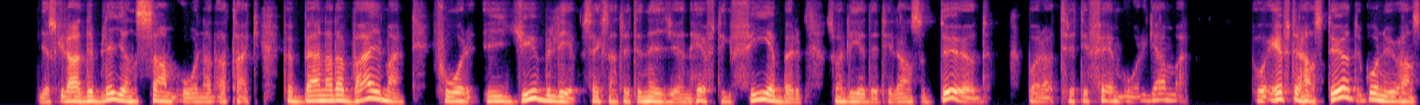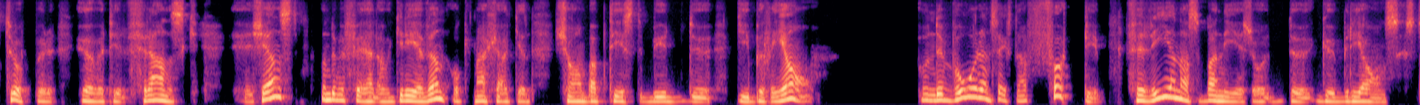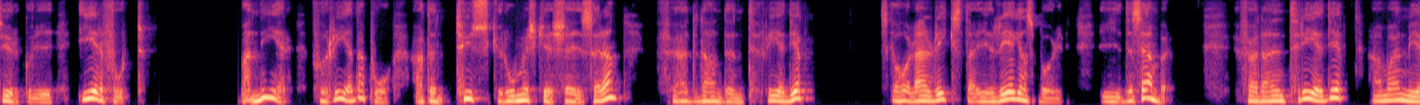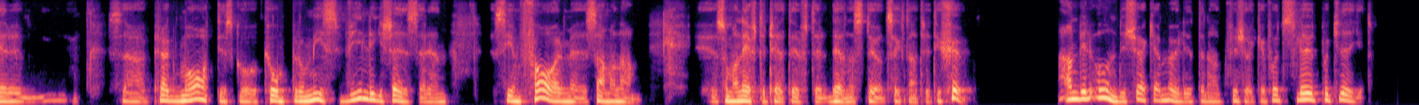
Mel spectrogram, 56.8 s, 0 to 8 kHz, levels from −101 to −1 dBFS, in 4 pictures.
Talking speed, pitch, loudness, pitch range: 115 wpm, 135 Hz, -19 LUFS, 120-160 Hz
